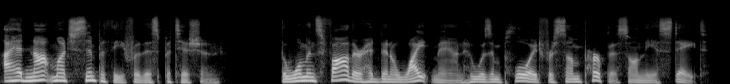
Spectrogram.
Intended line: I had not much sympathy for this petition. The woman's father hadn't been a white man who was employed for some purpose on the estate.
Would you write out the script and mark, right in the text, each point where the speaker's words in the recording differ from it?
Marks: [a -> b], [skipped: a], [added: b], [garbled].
I had not much sympathy for this petition. The woman's father [hadn't -> had] been a white man who was employed for some purpose on the estate.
